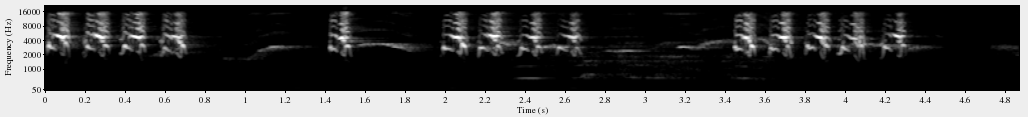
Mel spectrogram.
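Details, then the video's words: Oriental magpie-robin singing to provoke other magpie-robins: quick runs of rasping, chattering notes in tight groups, broken by smooth rising and falling whistles, about one burst every two seconds, otherwise quiet. "Suara burung kacer bikin emosi kacer lain"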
